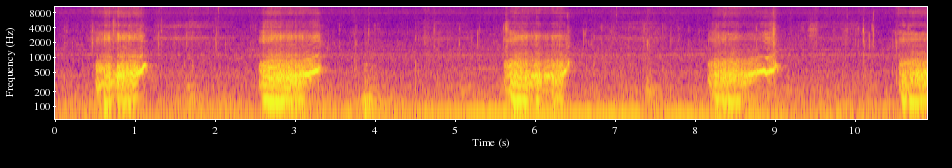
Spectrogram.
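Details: Female pug snoring in her sleep while nursing her six four-day-old puppies indoors: four rasping, breathy snores about every two and a half seconds, some ending in a thin whistle, with soft low hum between breaths.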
